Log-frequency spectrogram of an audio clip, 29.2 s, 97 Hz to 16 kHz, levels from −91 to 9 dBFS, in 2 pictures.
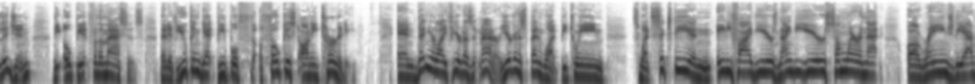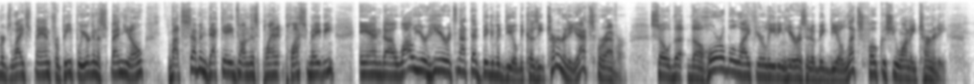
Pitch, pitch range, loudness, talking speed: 170 Hz, 150-195 Hz, -13 LUFS, 190 wpm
